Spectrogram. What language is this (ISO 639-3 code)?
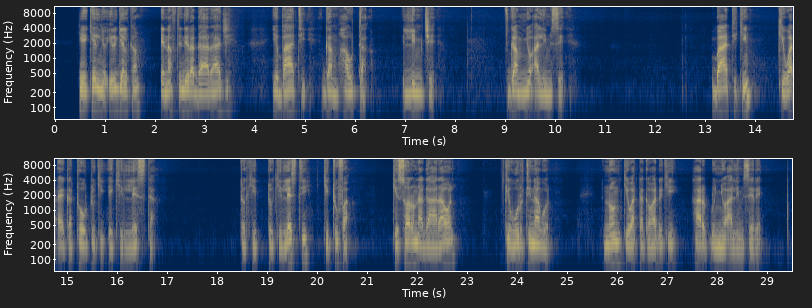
ful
